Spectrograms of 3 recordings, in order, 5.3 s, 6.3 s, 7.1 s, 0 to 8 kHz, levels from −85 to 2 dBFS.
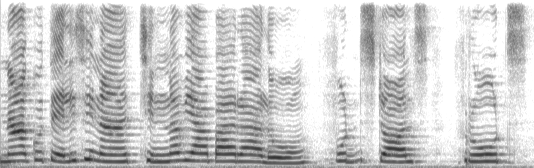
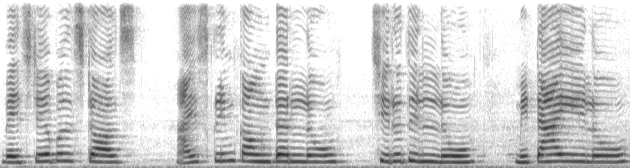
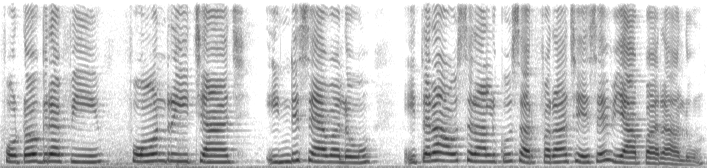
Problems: none marked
